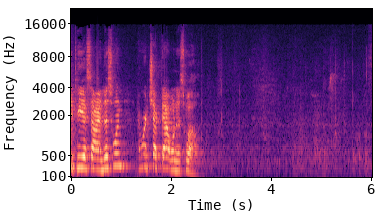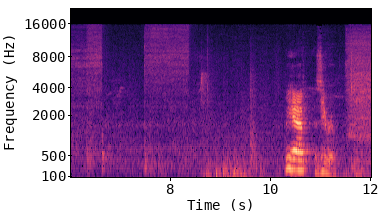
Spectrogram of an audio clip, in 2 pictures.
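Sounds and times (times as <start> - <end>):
air hissing: 5.9 - 6.8, 7.5 - 8.4, 11.5 - 12.0.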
